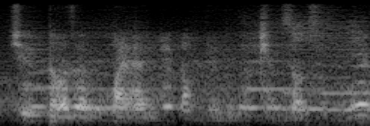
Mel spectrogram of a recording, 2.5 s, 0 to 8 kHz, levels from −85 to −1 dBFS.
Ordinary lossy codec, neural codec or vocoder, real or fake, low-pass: none; codec, 16 kHz, 0.5 kbps, FunCodec, trained on Chinese and English, 25 frames a second; fake; 7.2 kHz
